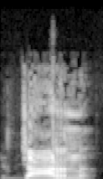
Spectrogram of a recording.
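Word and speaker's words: Bjarne: जनता जवाब मांग रही है, कौन था वो? बजाने। बी साइलेंट है, और ये जानने भी नहीं है। बोलो जार्न। जान नहीं, जार्न।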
